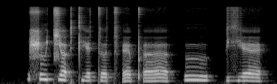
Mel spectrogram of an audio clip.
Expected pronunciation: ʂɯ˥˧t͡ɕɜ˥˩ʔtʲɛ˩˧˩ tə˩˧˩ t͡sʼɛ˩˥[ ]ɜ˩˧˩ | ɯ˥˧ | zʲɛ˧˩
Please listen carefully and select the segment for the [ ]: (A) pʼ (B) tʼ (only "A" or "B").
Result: A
